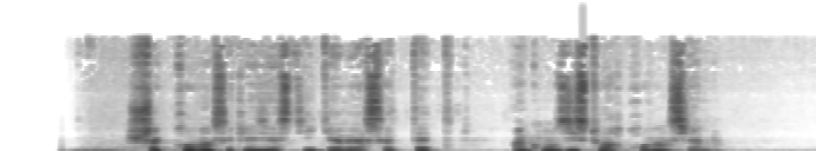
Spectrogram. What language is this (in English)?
French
